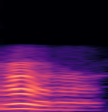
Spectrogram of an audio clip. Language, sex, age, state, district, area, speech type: Odia, male, 45-60, Odisha, Nabarangpur, rural, conversation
